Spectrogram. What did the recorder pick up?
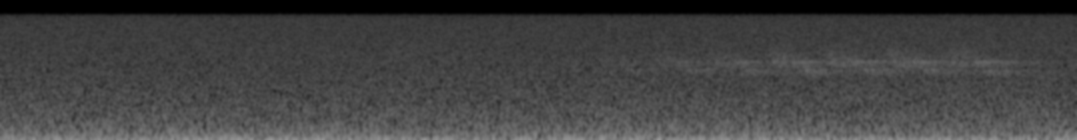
Ovenbird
